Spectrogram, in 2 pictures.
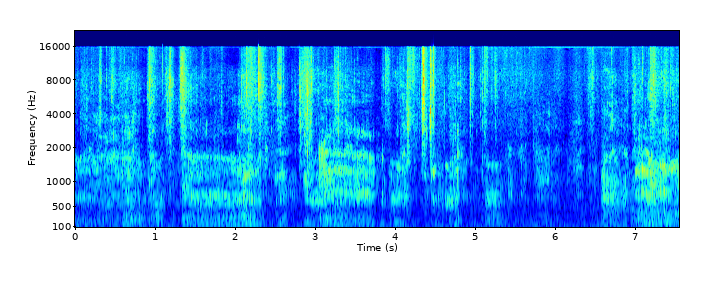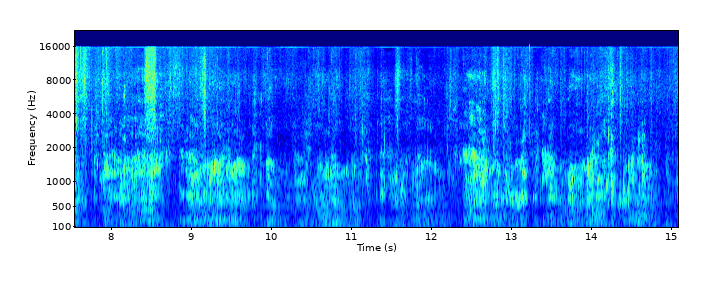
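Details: Boston Terrier puppies, red and brown, tugging on a chew ring in play, growling for fun; broken bursts of raspy growling mixed with sharp knocks and scuffling, louder swells near eight seconds.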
